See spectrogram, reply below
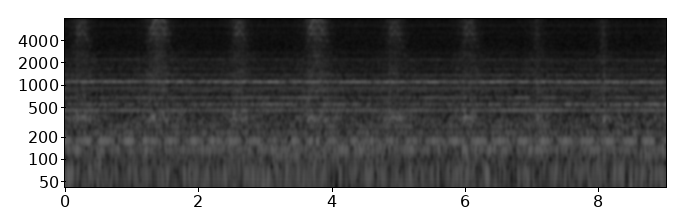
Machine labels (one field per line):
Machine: slide rail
